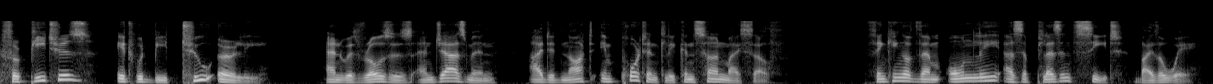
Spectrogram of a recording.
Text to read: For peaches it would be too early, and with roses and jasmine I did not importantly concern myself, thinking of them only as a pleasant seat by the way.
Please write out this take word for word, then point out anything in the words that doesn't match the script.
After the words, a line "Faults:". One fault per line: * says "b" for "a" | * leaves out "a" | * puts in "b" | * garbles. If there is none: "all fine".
For peaches it would be too early, and with roses and jasmine I did not importantly concern myself, thinking of them only as a pleasant seat by the way.
Faults:
all fine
